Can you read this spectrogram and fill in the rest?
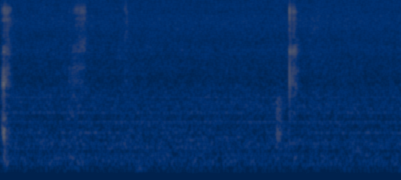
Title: Thumb sucking hiccups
